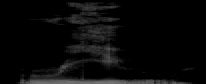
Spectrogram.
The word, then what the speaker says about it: Ryu: Street Fighter yes it is and also it's pronounced Ryu all right what is the the demon reek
